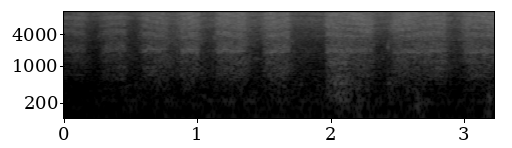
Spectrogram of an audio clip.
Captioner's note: airbrush hissing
